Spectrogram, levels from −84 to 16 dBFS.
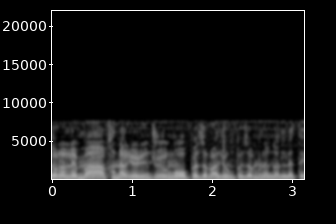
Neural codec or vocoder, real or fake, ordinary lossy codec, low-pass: codec, 16 kHz, 16 kbps, FunCodec, trained on LibriTTS, 50 frames a second; fake; none; none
